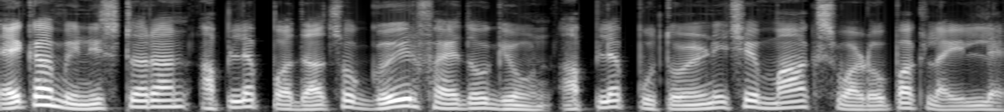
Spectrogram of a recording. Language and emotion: Goan Konkani, neutral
